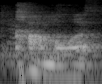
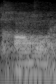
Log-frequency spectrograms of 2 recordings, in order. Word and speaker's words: Kamala: we apparently unknowingly mispronounced kamala harris's name it is pronounced comma not semicolon with punctuation mark paula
